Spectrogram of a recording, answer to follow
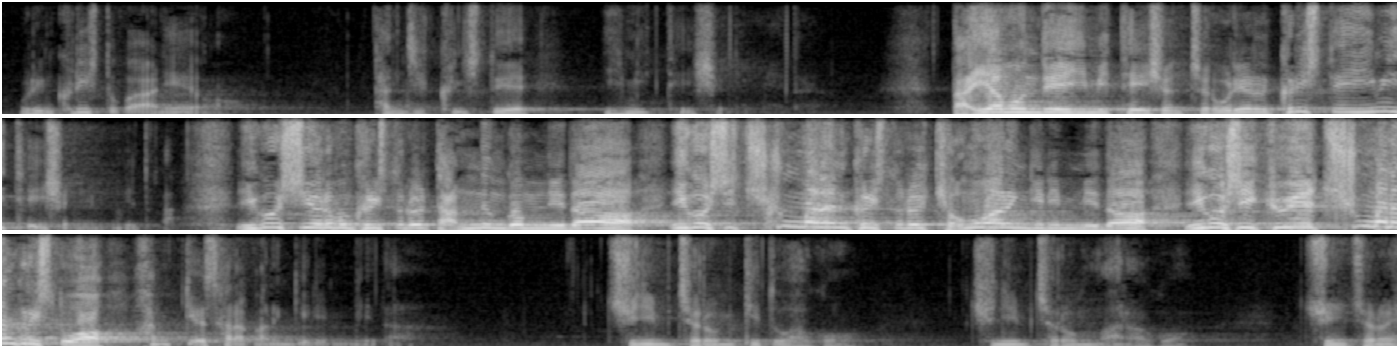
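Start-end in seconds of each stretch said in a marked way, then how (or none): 4.7-16.0 much higher and louder, climbing proclamation; preaching at full force. Acted. Pastor proclaiming the way of Christ, full-force preaching. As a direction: build it up into a rousing declaration.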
